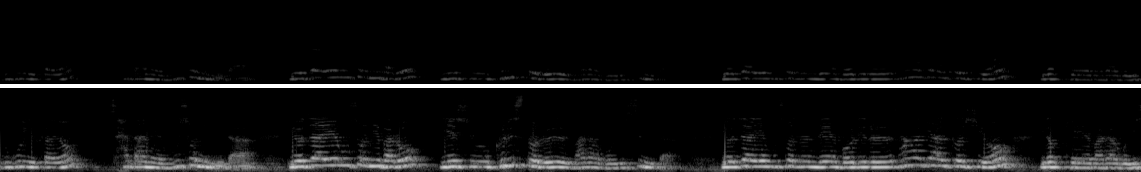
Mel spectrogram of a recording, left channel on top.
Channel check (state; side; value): quieter; left; 36.7 dB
